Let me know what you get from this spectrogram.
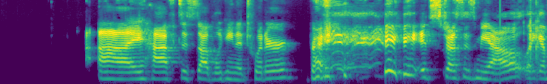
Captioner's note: laughs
